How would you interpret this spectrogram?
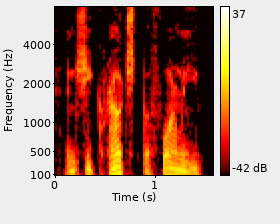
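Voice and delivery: ordinary delivery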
